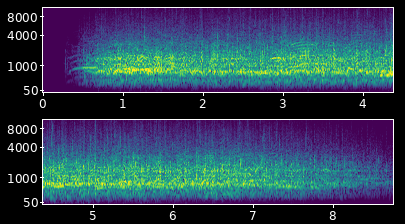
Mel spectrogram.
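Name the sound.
audience applauding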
